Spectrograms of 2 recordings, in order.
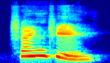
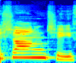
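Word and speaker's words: Shang-Chi: was kind of cool he said it a different way in the movie but it has it almost sounds like the way she ended up pronouncing it it must be shanghi something like that he's like yeah but my name is now so it's something that sounds close to right right so um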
